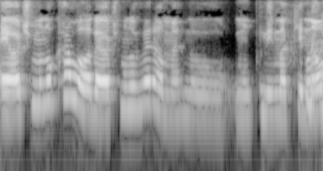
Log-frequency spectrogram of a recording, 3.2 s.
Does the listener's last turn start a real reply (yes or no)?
yes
